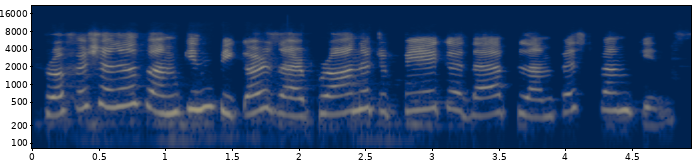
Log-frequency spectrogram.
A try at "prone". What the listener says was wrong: হ্যাঁ, প্রনি না, it's প্রন, okay, not প্রনি।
